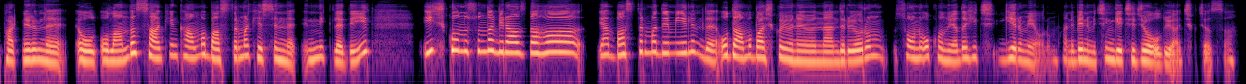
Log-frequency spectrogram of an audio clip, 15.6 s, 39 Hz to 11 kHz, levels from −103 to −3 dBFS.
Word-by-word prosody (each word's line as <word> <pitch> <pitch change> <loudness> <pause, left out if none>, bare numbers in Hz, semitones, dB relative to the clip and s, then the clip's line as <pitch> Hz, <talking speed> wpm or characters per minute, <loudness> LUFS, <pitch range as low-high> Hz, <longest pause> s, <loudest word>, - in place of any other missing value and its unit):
partnerimle 190 -3 0
ol 180 -4 +3
olan 190 +1 +1
da 315 - +5
sakin 265 -3 0
kalma, 250 +1 -1
bastırma 230 +4 0
kesinlikle 205 - -2
değil. 220 - -1 0.6
İş 360 +5 0
konusunda 360 -1 +1
biraz 320 -2 +3
daha 325 0 +4 0.2
yani 275 -2 -3
bastırma 305 +4 -1
demeyelim 315 -3 -3
de 190 -3 +1
odağımı 255 -2 +2
başka 235 0 +2
yöne 195 -4 +1
yönlendiriyorum. 185 +7 -1
Sonra 230 -3 -1
o 235 +2 +2
konuya 190 -5 -2
da 225 - +4
hiç 225 -1 -5
girmiyorum. 190 -4 -2
Hani, 180 -3 -7
benim 200 -4 +3
için 205 +5 -3
geçici 190 -1 +1
oluyor 150 -4 0
açıkçası. 190 -1 -13
225 Hz, 125 wpm, -23 LUFS, 190-285 Hz, 0.6 s, da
